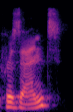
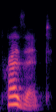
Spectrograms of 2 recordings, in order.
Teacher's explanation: in present, the stress is in the front, but in present, the stress is on the end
